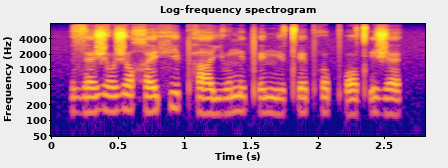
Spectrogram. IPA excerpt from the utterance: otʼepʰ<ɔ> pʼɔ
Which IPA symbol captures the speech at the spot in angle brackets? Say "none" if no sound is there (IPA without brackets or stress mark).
ɤ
